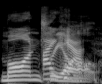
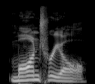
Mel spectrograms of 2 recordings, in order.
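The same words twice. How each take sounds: First: It is said the local way. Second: It is said the American way. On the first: The speaker calls it right. "It's Montreal" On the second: The speaker calls it wrong. "Americans, they say Montreal"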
